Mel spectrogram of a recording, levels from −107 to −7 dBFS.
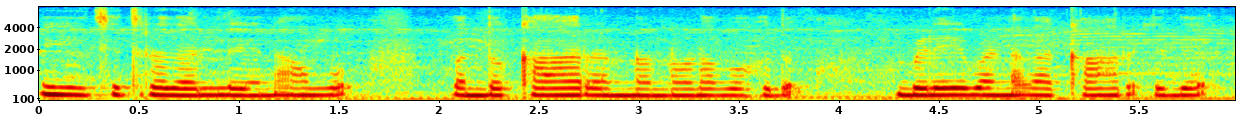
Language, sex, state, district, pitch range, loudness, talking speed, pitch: Kannada, female, Karnataka, Koppal, 210-220 Hz, -15 LUFS, 100 wpm, 215 Hz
